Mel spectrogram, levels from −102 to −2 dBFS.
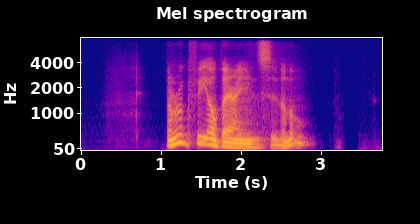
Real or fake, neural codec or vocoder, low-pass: fake; codec, 16 kHz, 0.5 kbps, FunCodec, trained on Chinese and English, 25 frames a second; 7.2 kHz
